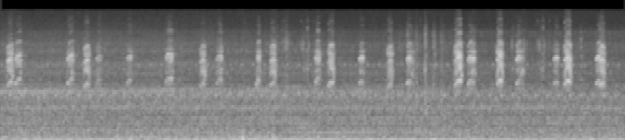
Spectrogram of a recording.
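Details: Francolin alarm calling at a leopard sighting, recorded from a vehicle: sharp, grating alarm notes in quick uneven bursts over an idling engine.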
